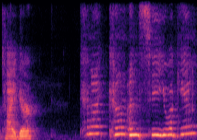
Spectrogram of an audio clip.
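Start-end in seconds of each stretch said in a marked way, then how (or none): 1.6-3.9 put-on high-pitched child's question; high, pleading little request; hopeful child. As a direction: ask hopefully in a little-girl voice. Nora asks the tiger hopefully.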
